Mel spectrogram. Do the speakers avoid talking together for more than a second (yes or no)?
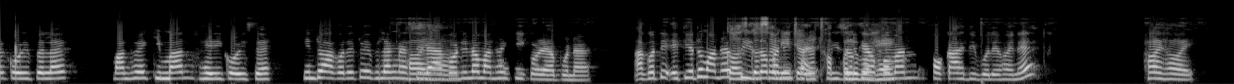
no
